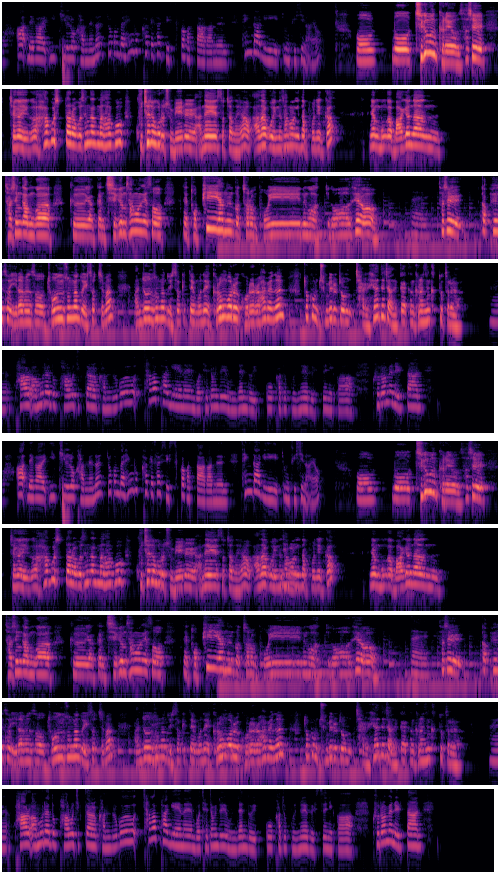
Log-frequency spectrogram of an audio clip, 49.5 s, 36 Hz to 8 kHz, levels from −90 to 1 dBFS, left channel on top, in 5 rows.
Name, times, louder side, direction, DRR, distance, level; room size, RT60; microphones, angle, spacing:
voice 1, 0.0-6.4 15.5-15.9 25.9-26.7 28.0-28.4 32.7-33.0 39.5-48.4, right 5 dB, 55° right, 0.4 m, -47 dB
voice 2, 7.1-7.5 7.8-9.7 10.1-16.6 17.3-18.7 19.9-23.1 23.5-27.4 28.6-29.1 29.4-32.0 32.4-35.4 35.8-38.9, left 7 dB, 70° left, 0.3 m, -32 dB
sound 1, 24.1-37.9, right 1 dB, 20° left, 0.8 m, -53 dB
4.4 x 2.5 x 3.9 m
head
